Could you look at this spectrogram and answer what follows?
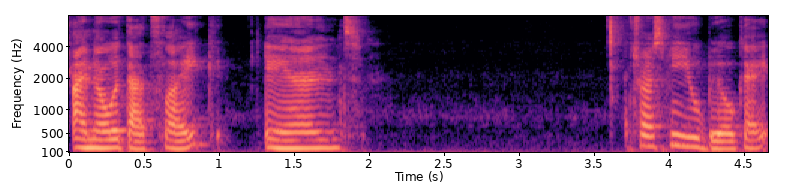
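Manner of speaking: fighting back tears, near crying. Speaking to people who feel bullied or left out; holding back tears. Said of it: "sorry, I don't want to cry".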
